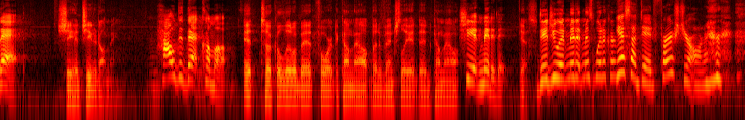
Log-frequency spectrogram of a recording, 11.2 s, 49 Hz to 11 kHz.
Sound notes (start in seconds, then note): 10.6 snickers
